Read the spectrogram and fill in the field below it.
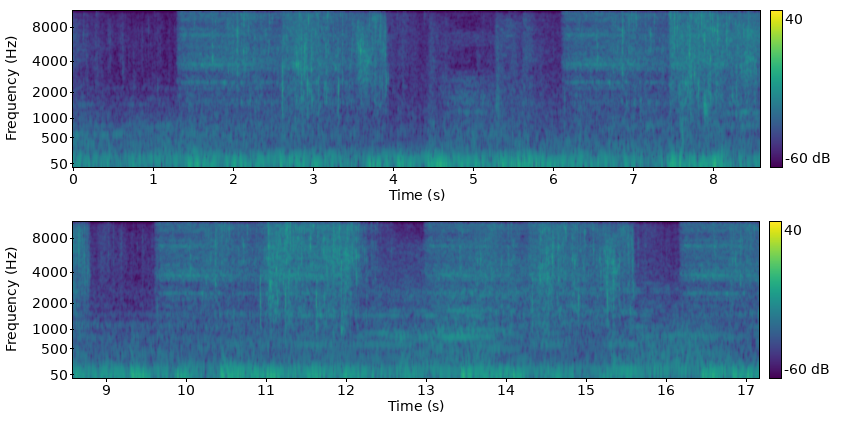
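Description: Water runs from a tap in a steady, continuous stream, loud and close, with a few faint background sounds and no talk.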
